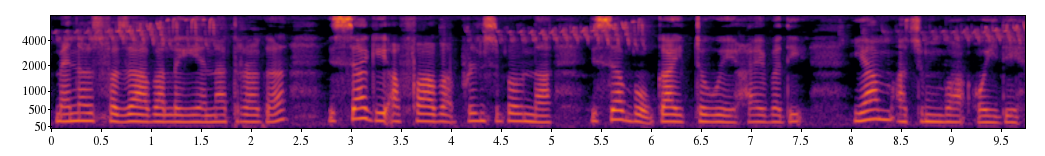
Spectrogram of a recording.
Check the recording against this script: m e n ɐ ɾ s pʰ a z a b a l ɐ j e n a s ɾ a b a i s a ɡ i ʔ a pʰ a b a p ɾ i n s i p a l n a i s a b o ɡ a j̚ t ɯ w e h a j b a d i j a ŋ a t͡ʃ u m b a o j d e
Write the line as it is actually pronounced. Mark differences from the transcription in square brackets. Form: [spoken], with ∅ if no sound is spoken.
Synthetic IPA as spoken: m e n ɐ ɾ s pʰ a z a b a l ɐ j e n a [t] ɾ a [ɡ] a i s a ɡ i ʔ a pʰ a b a p ɾ i n s i p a l n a i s a b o ɡ a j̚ t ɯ w e h a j b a d i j a [m] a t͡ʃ u m b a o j d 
